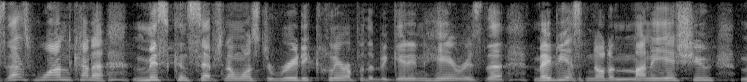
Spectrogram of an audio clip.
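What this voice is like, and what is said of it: Smooth British accent. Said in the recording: “Your smooth British accent doesn't fool me.”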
